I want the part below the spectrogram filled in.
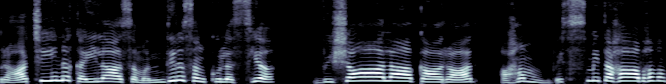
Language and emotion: Sanskrit, surprised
